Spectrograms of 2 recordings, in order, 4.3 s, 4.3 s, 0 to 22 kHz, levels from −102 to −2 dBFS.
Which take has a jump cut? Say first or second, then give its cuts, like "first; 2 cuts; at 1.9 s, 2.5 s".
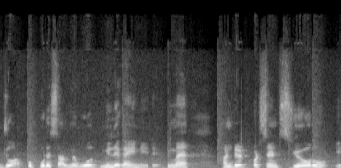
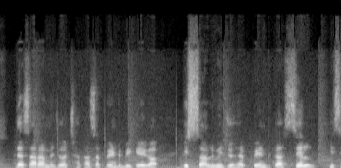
first; 1 cut; at 2.1 s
